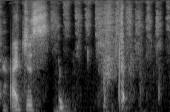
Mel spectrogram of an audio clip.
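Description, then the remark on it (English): A razor shaves a knee in several quick, rasping strokes, fairly loud, with a rough back-and-forth rhythm like sandpaper rubbing. “It's like, so you get your knee, you start shaving. I shave it like I'm sanding, like sanding paper.”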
